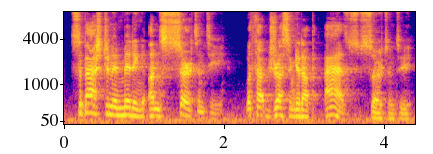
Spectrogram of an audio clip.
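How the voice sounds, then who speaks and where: An actor playing an urbane, cynical dinner guest in an audio drama, articulate and drily sarcastic. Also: male voice, fairly high pitch, sing-song, normal speed, bright, forceful tone, exaggerated voice. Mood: wry, needling.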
